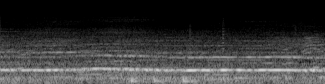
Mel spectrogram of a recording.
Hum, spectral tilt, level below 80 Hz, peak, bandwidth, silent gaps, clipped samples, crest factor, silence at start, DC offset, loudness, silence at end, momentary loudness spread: none; -8 dB/octave; -42 dBFS; -6 dBFS; 8.2 kHz; none; under 0.1%; 14 dB; 0 s; under 0.1%; -19 LUFS; 0 s; 4 LU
